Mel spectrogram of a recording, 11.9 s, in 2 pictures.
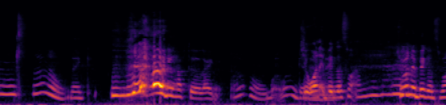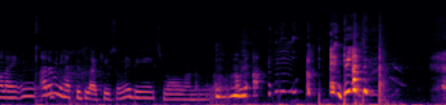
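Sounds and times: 
speech: 0:01.0 - 0:11.2
choking coughs: 0:09.2 - 0:11.0.

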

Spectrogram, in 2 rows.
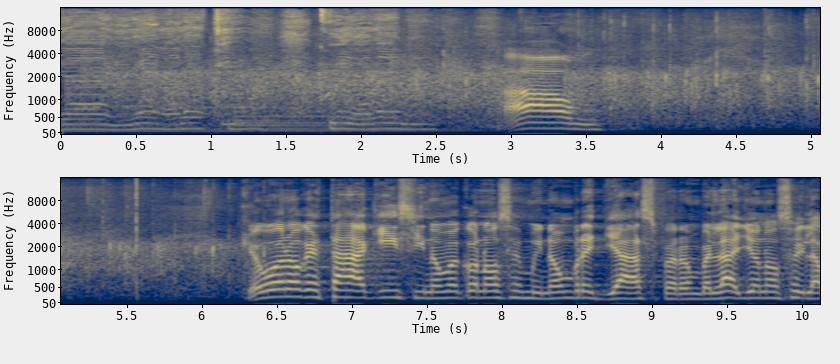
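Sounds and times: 
audience applause: 0:00.1 - 0:06.8
speech: 0:01.8 - 0:02.2, 0:03.0 - 0:03.7, 0:06.3 - 0:10.1.

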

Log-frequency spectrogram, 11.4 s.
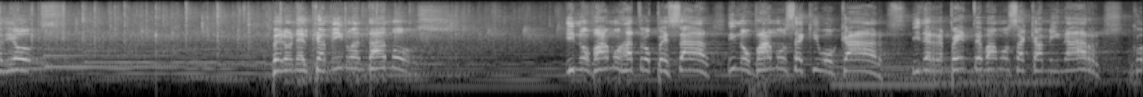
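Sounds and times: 
speech: 0:00.0 - 0:00.5, 0:02.8 - 0:04.3, 0:05.7 - 0:11.4
audience applause: 0:00.0 - 0:06.4.

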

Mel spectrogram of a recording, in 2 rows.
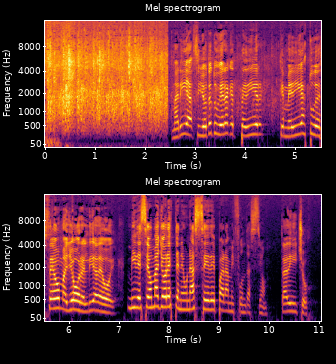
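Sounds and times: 
audience applause: 0:00.0 - 0:06.0
speech: 0:02.6 - 0:10.9.

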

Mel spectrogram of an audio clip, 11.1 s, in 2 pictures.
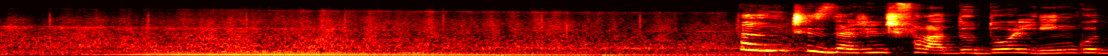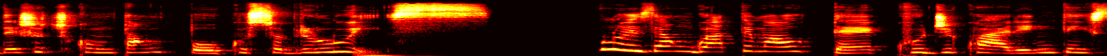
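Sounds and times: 
small jet plane taking off: 0:00.0 - 0:04.7
speech: 0:04.0 - 0:07.8, 0:08.7 - 0:11.0.

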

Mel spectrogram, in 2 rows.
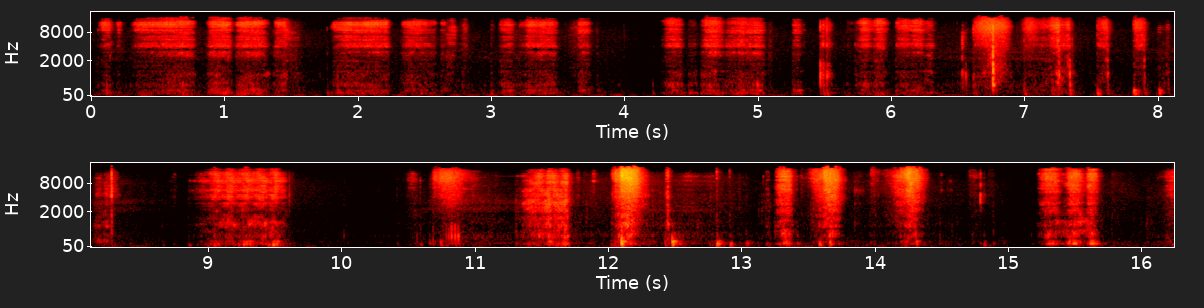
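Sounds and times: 
pencil scratching across paper while writing: 0:00.0 - 0:08.3, 0:08.9 - 0:09.7, 0:10.7 - 0:12.4, 0:13.2 - 0:14.4, 0:15.2 - 0:15.8.

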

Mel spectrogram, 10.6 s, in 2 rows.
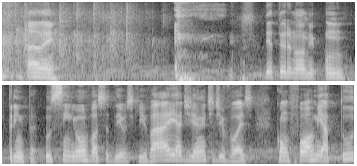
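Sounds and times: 
laughter: 0:00.0 - 0:01.8, 0:02.6 - 0:03.6
audience applauding: 0:00.0 - 0:03.0
speech: 0:00.4 - 0:01.0, 0:03.4 - 0:10.5.

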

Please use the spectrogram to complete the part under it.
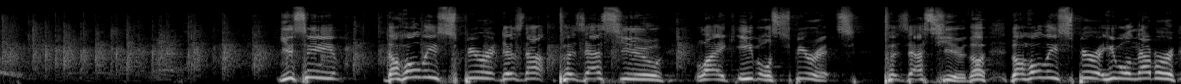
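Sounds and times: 
audience hand clapping in praise: 0:00.0 - 0:07.1
speech: 0:02.8 - 0:11.8.

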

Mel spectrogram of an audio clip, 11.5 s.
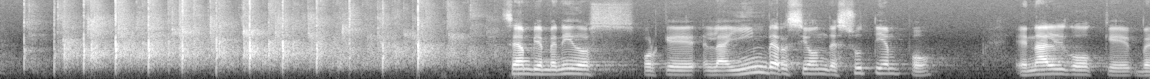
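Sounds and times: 
audience applause: 0:00.2 - 0:05.1
speech: 0:05.1 - 0:09.4, 0:10.2 - 0:11.4.

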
